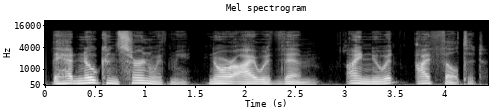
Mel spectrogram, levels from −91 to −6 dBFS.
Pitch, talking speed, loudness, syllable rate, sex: 125 Hz, 215 wpm, -18 LUFS, 4.6 syllables/s, male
